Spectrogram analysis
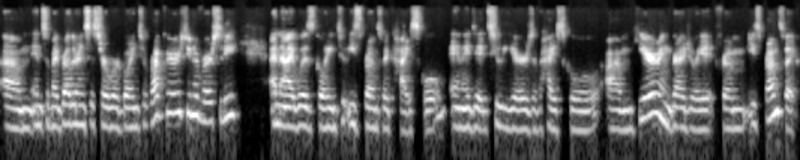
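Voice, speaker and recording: A woman in her thirties from Venezuela, a native Spanish speaker, telling her life story in a relaxed, chatty way as a podcast guest. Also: on the low side, moderate pace, poor audio. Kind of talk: casual interview storytelling.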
